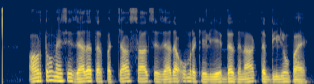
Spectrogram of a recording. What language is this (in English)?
Urdu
